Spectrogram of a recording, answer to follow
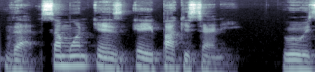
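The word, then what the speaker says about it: باكستان: So some of the Arab countries they cannot pronounce the letter P and they would say Pakistan.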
